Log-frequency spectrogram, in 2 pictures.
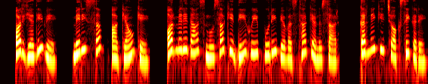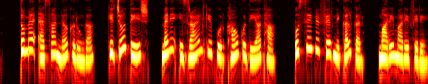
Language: Hindi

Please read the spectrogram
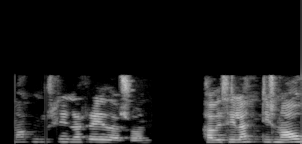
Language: Icelandic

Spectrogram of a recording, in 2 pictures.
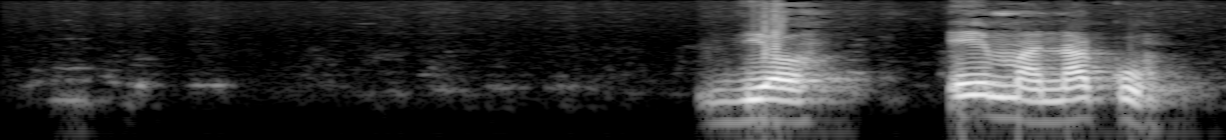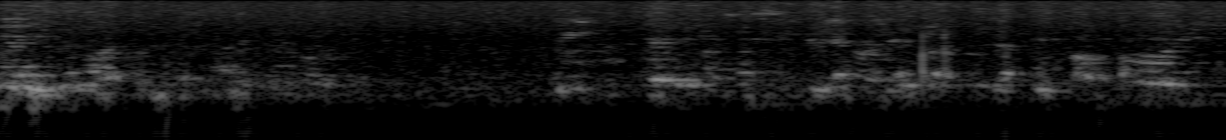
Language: Fang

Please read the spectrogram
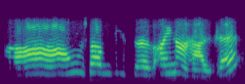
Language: Maithili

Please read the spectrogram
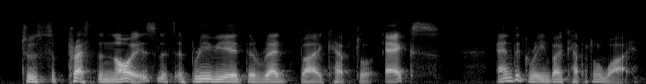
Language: English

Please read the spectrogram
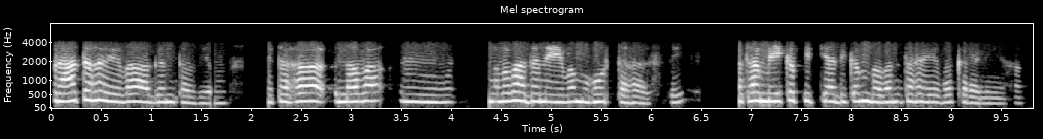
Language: Sanskrit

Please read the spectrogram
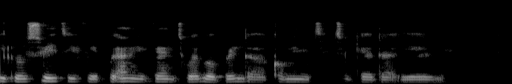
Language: Nigerian Pidgin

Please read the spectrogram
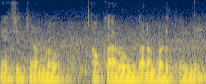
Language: Telugu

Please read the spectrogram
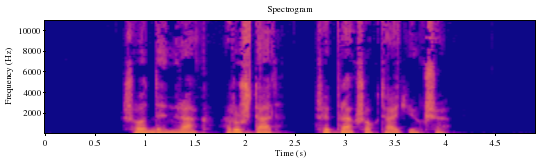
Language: Mari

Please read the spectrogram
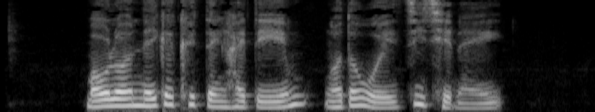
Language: Cantonese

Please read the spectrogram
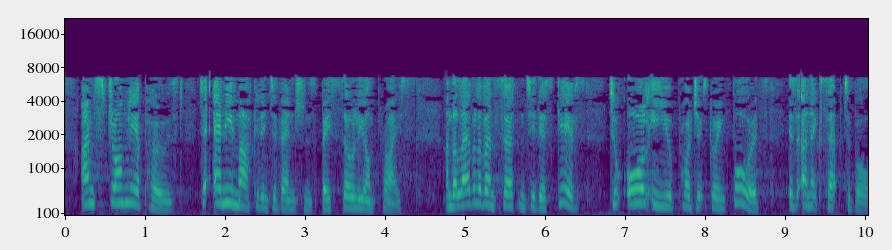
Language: English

